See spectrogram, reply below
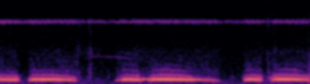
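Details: Close spotted dove calls while a decoy draws in a wild bird, afternoon after rain: strong sustained coos with slight wavering, separated by short pauses, plus brief clipped coos; a thin constant high tone underneath.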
